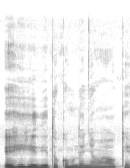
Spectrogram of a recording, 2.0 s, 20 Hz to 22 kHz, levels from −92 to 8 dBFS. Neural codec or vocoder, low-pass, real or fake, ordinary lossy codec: none; 19.8 kHz; real; none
